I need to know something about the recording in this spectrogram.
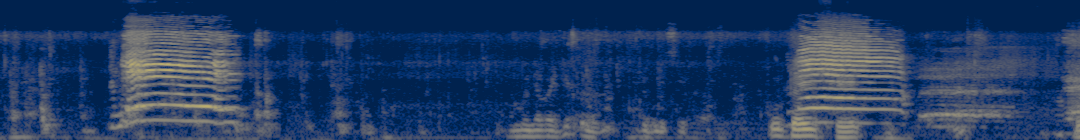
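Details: Two loud, drawn-out, wavering bleats from breeding sheep with lambs, about five seconds apart. Between them a man speaks quietly, and a softer, lower call trails the second bleat.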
